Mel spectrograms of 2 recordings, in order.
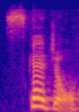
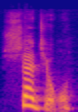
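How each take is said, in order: First: SCHEDULE with SK at the start; prononciation américaine. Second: SCHEDULE with SH at the start; prononciation britannique. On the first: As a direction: say SKED-jool for SCHEDULE. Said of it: "vous entendez un son sk". (SCHEDULE avec SK au début) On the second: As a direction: say SHED-yool for SCHEDULE. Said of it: "on démarre avec le son ch". (SCHEDULE avec un CH initial) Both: Shown as a demonstration.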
